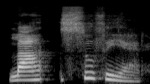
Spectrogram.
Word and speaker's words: Soufrière: How to pronounce it is French.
